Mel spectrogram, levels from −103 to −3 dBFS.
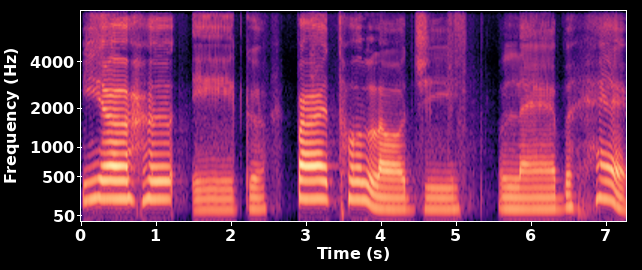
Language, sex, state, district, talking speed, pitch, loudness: Hindi, male, Madhya Pradesh, Katni, 40 wpm, 120 Hz, -18 LUFS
